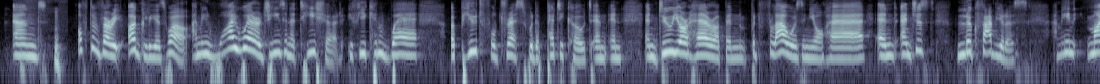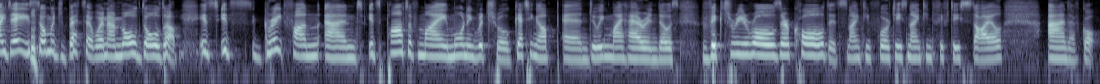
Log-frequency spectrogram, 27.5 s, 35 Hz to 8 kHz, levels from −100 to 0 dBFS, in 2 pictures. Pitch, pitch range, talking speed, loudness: 220 Hz, 195-250 Hz, 190 wpm, -26 LUFS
